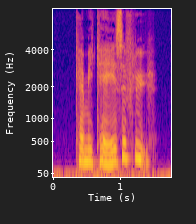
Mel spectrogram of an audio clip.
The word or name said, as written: kamikazefly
